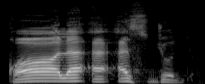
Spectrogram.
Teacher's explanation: قاف از حروف استعلاس غلیظ تلفظ میشه، الف هم تابع قاف غلیظ تلفظ میشه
